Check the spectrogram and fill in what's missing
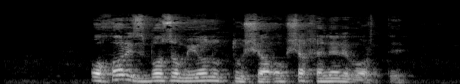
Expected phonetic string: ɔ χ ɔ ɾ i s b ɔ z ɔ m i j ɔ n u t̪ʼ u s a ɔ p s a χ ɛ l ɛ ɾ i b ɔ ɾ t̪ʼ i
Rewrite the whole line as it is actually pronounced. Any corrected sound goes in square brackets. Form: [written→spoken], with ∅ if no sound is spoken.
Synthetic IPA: ɔ χ ɔ ɾ i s b ɔ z ɔ m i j ɔ n u t̪ʼ u [s→ʃ] a ɔ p [s→ʃ] a χ ɛ l ɛ ɾ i [b→v] ɔ ɾ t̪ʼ i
